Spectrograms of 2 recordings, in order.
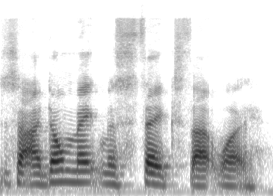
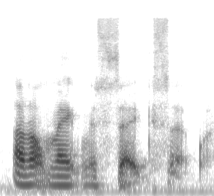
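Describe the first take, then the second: First: Said in the usual way. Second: Hushed, unvoiced repeat; whispered aside. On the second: Real, not acted. Host repeating the boast to viewers, whispered. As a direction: drop to a low whisper.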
